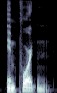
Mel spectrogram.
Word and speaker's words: important: The T in important is after an N. So it might soften or disappear. Important.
